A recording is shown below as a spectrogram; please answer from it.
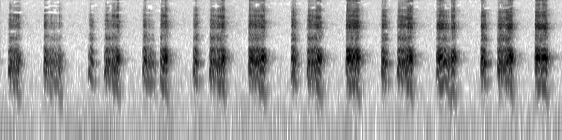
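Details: Male chukar partridge cackling with coarse, uneven chuck notes in loose pairs, steady in loudness.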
